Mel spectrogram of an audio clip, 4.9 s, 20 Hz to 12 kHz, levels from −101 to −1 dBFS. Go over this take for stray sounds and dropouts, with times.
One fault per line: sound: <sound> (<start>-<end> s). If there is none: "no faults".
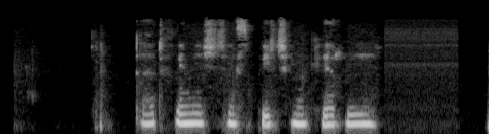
no faults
